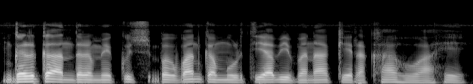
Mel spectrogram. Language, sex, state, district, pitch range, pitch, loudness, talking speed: Hindi, male, Arunachal Pradesh, Lower Dibang Valley, 100-115 Hz, 110 Hz, -17 LUFS, 165 wpm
